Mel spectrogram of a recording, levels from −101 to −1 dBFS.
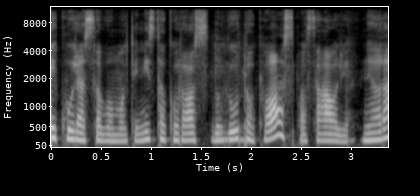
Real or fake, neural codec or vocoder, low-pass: fake; codec, 44.1 kHz, 3.4 kbps, Pupu-Codec; 10.8 kHz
